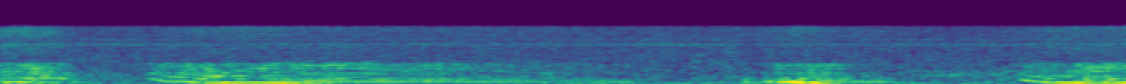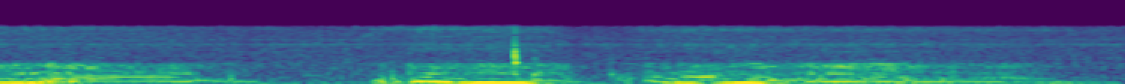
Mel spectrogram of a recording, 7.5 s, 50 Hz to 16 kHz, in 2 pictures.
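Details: Sleeper snoring: low, rattling snores, about 22 breaths a minute, with quiet pauses between; ordinary snoring.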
